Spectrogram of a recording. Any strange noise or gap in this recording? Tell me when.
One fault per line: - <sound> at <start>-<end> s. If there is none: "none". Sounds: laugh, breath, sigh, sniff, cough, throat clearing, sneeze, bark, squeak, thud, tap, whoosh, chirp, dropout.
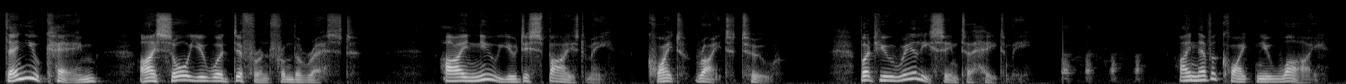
- laugh at 10.6-11.5 s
